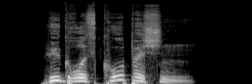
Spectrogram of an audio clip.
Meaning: inflection of hygroskopisch: 1. strong genitive masculine/neuter singular 2. weak/mixed genitive/dative all-gender singular 3. strong/weak/mixed accusative masculine singular 4. strong dative plural
- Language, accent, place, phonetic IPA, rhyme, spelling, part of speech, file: German, Germany, Berlin, [ˌhyɡʁoˈskoːpɪʃn̩], -oːpɪʃn̩, hygroskopischen, adjective, De-hygroskopischen.ogg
